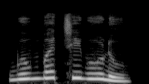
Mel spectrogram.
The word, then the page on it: ಗುಬ್ಬಚ್ಚಿಗಿಡ: Kannada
